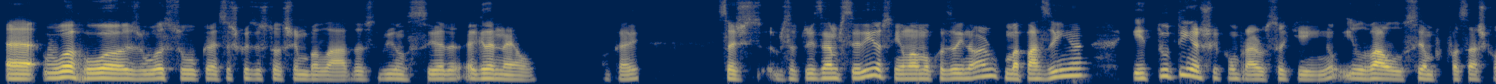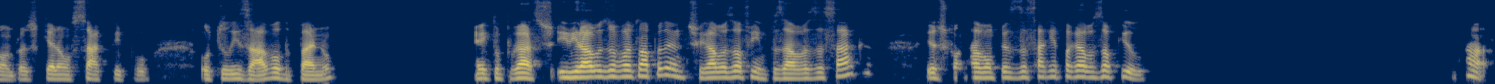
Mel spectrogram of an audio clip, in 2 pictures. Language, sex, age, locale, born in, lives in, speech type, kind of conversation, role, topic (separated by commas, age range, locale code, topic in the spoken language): Portuguese, male, 20-24, pt-PT, Portugal, Portugal, conversation, unstructured, none, Como você se sente em relação à poluição dos rios e dos mares?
